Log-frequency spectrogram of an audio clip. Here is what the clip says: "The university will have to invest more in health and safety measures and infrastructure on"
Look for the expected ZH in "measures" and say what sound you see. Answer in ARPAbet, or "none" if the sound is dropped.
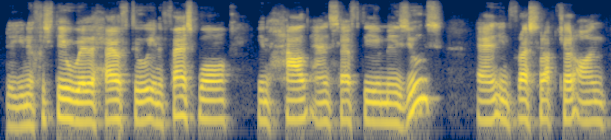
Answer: Z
